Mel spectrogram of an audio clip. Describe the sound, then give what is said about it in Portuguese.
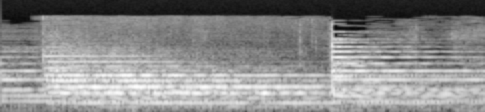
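A church bell rung by the sacristan sounds two loud, resonant strikes about a second and a half apart. Each leaves a rich, sustained ringing tone that carries between and after the strikes. “Atenção, toca o sino, seu sacristão!”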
